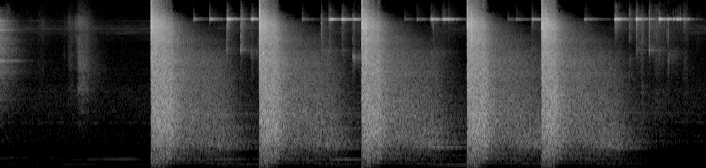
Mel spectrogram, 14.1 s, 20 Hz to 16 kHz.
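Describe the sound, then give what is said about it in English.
Five loud gunshots from a full-size Stoeger STR-9 pistol, each a sharp crack with a ringing metallic decay, spaced roughly two seconds apart after a quiet opening. “All right, well, let me try a few rounds and see what it feels like.”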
